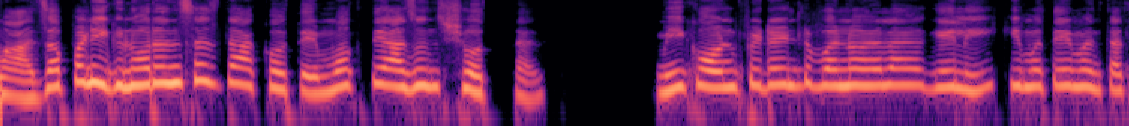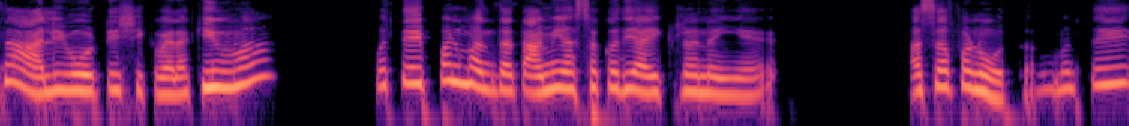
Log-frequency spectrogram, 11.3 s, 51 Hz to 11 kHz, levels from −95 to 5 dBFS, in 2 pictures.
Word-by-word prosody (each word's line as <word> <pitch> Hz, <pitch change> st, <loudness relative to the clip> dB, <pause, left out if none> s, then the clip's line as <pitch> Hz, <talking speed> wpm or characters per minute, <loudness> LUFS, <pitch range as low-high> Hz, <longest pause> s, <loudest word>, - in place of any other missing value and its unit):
माझं 185 Hz, +5 st, 0 dB
पण 335 Hz, -1 st, +6 dB
इग्नोरन्सचं 325 Hz, +4 st, +5 dB
दाखवते. 265 Hz, -8 st, 0 dB
मग 255 Hz, +7 st, 0 dB
ते 315 Hz, -, +1 dB
अजून 280 Hz, 0 st, +3 dB
शोधतात. 210 Hz, -8 st, -2 dB, 0.6 s
मी 245 Hz, +4 st, +2 dB
कॉन्फिडंट 290 Hz, +2 st, +1 dB
बनवायला 290 Hz, +1 st, +1 dB
गेली, 265 Hz, -2 st, -1 dB
की 290 Hz, -, -1 dB
मग 280 Hz, 0 st, 0 dB
ते 290 Hz, -, -1 dB
म्हणतात 255 Hz, -4 st, -1 dB
ना, 335 Hz, -, -2 dB
"आली 225 Hz, +3 st, 0 dB
मोठी 235 Hz, 0 st, 0 dB
शिकवायला" 205 Hz, -3 st, -5 dB
किंवा 270 Hz, +4 st, +3 dB, 0.6 s
मग 285 Hz, -, -6 dB
ते 320 Hz, -1 st, +1 dB
पण 355 Hz, -, +1 dB
म्हणतात, 245 Hz, -7 st, -1 dB
"आम्ही 235 Hz, +4 st, +1 dB
असं 260 Hz, +1 st, -3 dB
कधी 250 Hz, -1 st, 0 dB
ऐकलं 220 Hz, 0 st, -2 dB
नाही 195 Hz, -2 st, -3 dB
आहे. 195 Hz, +2 st, -10 dB, 0.8 s
असं 275 Hz, +4 st, -2 dB
पण 265 Hz, -4 st, +1 dB
होतं. 215 Hz, +4 st, -4 dB
मग 255 Hz, -, -6 dB
ते, 310 Hz, +2 st, -3 dB
270 Hz, 190 wpm, -23 LUFS, 230-295 Hz, 0.8 s, पण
